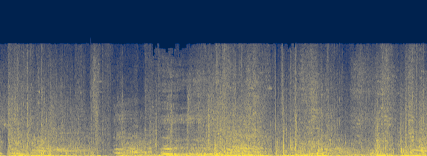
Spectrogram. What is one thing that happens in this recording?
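Game combat effects crash and whoosh.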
